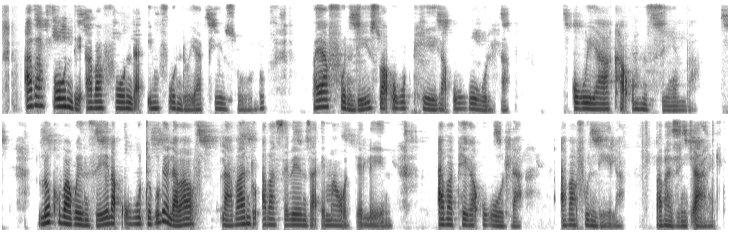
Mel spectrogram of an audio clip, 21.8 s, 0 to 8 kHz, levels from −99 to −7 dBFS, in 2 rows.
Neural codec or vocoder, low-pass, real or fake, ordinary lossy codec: none; 7.2 kHz; real; Opus, 64 kbps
